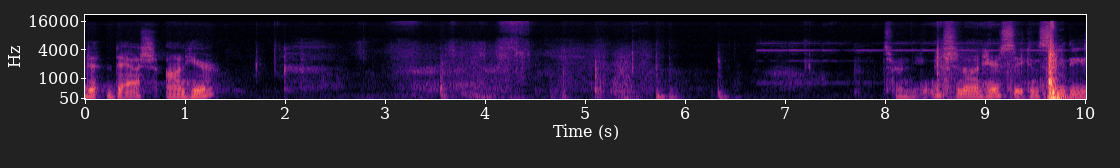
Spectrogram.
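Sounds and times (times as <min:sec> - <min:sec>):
electronic warning tone: 0:06.7 - 0:10.0.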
